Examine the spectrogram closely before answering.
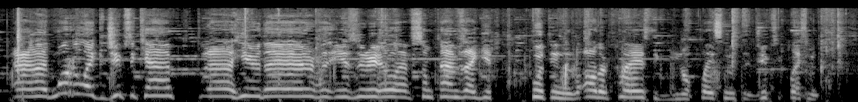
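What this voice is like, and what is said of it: Speaks with a foreign accent. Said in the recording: “You sound like you have an accent.”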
